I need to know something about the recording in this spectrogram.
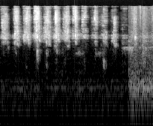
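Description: Palms rubbing together to spread a creamy hair color wax: a fast run of faint, short rubbing strokes that stops shortly before the end.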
